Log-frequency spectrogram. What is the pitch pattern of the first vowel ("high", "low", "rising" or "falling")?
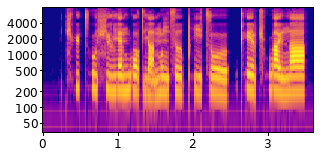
falling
